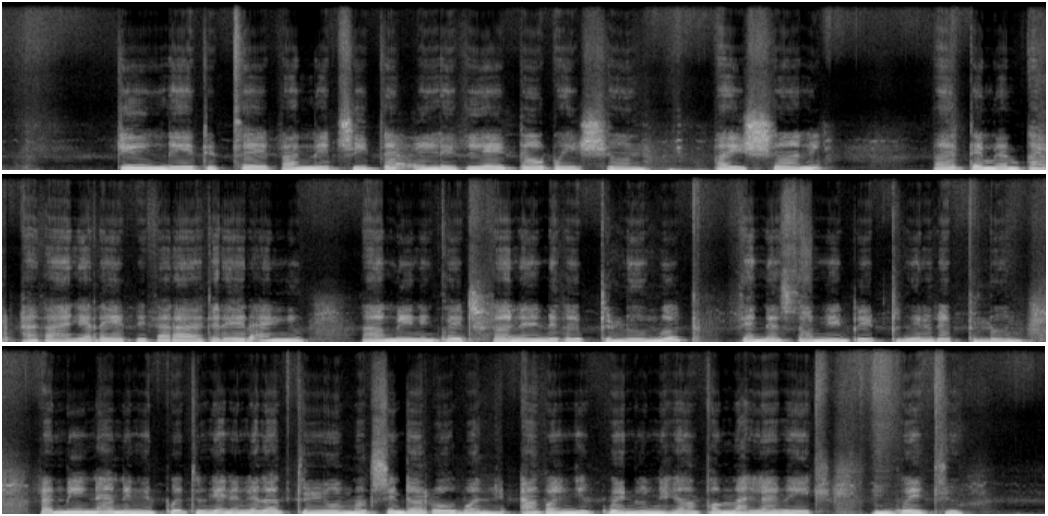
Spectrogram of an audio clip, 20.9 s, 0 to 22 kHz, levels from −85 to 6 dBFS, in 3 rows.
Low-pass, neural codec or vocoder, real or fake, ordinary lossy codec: none; codec, 44.1 kHz, 1.7 kbps, Pupu-Codec; fake; none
